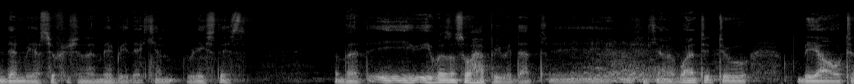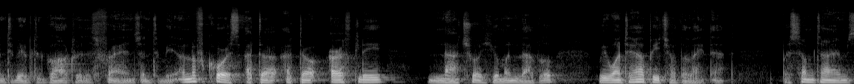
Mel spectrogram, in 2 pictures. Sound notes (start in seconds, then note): 5.6 laughter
